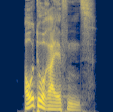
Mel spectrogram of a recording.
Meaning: genitive singular of Autoreifen
- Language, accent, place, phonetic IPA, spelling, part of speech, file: German, Germany, Berlin, [ˈaʊ̯toˌʁaɪ̯fn̩s], Autoreifens, noun, De-Autoreifens.ogg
